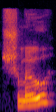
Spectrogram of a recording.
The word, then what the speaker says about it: Shmuel: It's Shmuel. Shmuel. Yeah, think of like Shmuel.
